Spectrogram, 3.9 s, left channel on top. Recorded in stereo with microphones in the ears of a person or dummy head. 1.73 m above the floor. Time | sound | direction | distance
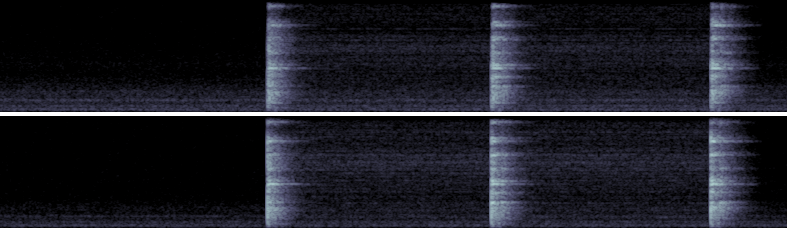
1.3 | hammering | 60° right (ahead or behind) | 1.2 m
